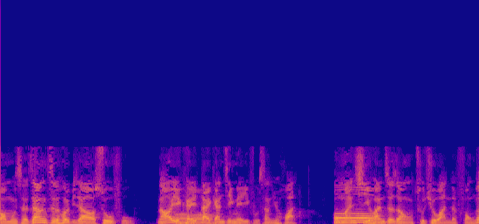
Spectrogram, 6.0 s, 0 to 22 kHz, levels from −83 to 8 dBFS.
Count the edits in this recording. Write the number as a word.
one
